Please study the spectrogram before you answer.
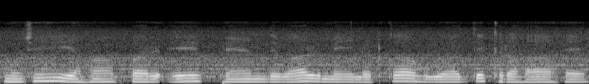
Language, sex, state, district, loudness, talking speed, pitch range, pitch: Hindi, male, Madhya Pradesh, Katni, -14 LUFS, 120 wpm, 120-140 Hz, 130 Hz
